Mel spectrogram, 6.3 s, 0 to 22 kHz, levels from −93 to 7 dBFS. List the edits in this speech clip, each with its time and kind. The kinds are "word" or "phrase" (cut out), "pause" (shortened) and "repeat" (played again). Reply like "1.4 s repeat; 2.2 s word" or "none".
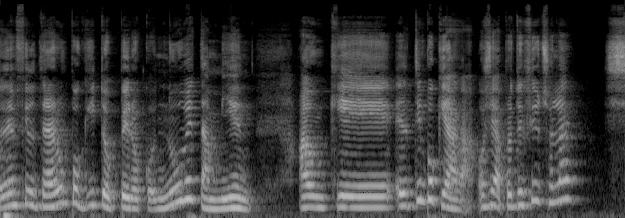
none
